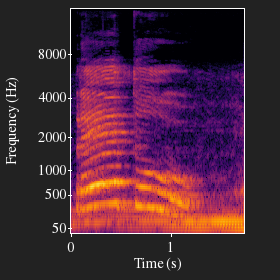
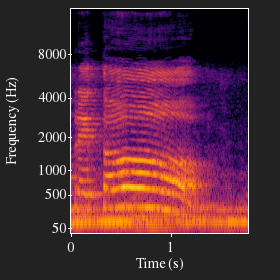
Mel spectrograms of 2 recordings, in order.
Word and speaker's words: preto: Preto. Preto. A sílaba tônica é pre. E não pretó. Viu? Se eu disser pretó, estou pronunciando com errado. Eu pronuncio preto. A sílaba tônica é pre.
